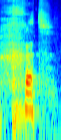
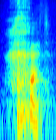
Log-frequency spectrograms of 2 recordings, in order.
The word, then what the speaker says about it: Chet: In fact, it's interesting, the letter Chet is a very difficult letter to pronounce. Chet. It lives very deep inside the throat and the garon.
